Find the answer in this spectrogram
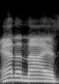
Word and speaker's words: Ananias: And let me pronounce their names correctly again. Ananias, Azarias, and Mishael.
